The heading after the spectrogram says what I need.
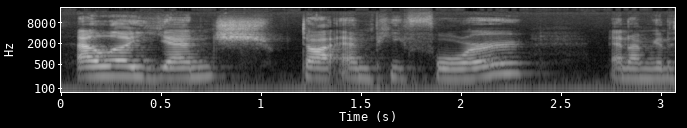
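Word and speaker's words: Yentsch: I like to plug a lot it's Ella yench dot MP4 and I'm gonna spell it because my last name is e-l-l-a-y-e-n-t-s-c-h dot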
